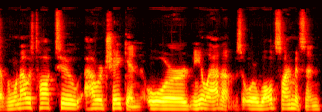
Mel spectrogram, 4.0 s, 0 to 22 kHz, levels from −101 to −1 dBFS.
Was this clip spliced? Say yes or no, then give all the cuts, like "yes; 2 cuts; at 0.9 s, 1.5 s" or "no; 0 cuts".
no; 0 cuts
